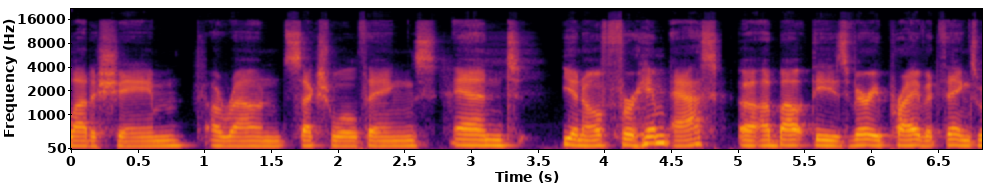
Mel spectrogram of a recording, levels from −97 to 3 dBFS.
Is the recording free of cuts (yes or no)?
no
